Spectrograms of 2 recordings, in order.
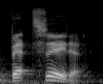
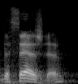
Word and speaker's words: Bethesda: Now, there in Jerusalem, by the Sheep Gate, there was a pool, which is called in the Hebrew Bethesda, or Bethsaida, probably is how it was pronounced over there, or closer to that. We pronounce it Bethesda.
